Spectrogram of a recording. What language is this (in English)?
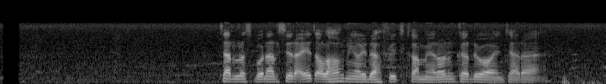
Sundanese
